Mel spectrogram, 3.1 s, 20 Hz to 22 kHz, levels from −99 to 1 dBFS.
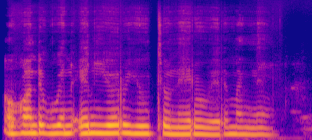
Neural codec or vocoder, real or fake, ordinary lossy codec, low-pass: codec, 44.1 kHz, 3.4 kbps, Pupu-Codec; fake; none; none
